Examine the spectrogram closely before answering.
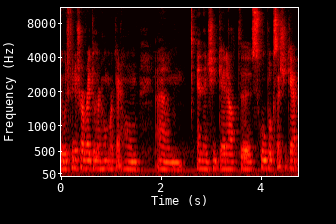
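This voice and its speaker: In a New Jersey accent, a woman with a very deep, low pitch talks at a very fast pace in a monotone, flat intonation, with audible room echo and noticeable background noise. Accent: American, New Jersey. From New Jersey, US. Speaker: counterterrorism teacher. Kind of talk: interview conversation. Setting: studio.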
